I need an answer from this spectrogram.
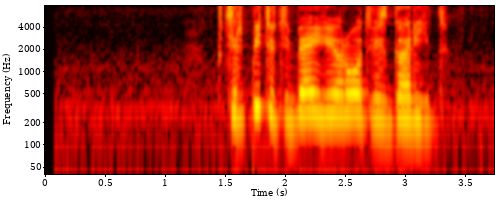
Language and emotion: Russian, angry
